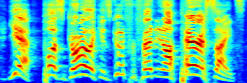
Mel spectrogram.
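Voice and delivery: cheerful know-it-all. Acted. Recapper acts the girl adding a garlic tip, cheerful. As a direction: toss in a fact brightly.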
